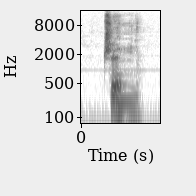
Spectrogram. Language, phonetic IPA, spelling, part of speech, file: Polish, [t͡ʃɨ̃n], czyn, noun, Pl-czyn.ogg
